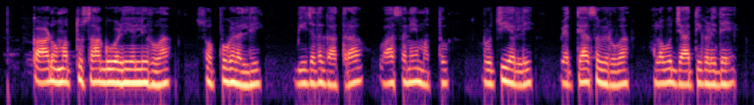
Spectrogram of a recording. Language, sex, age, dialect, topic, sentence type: Kannada, male, 18-24, Mysore Kannada, agriculture, statement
